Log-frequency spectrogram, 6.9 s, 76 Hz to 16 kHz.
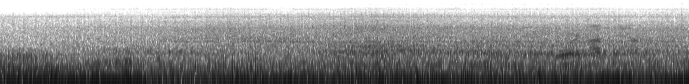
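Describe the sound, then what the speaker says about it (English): A Ford 460 V8 in an Econoline E-350 tow truck with a Holley 4180 carburetor idles roughly with a misfire and bad exhaust, a loud, close, continuous low rumble. "Misfire, bad exhaust."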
